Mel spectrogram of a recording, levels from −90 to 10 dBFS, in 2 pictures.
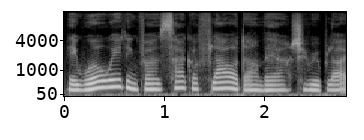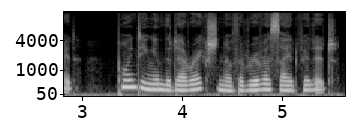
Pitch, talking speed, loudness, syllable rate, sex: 185 Hz, 225 wpm, -17 LUFS, 6.0 syllables/s, female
